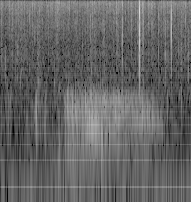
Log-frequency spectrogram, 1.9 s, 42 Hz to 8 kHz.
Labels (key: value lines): label: biophony, growl
recorder: SoundTrap 600 or HydroMoth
